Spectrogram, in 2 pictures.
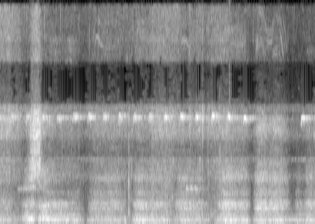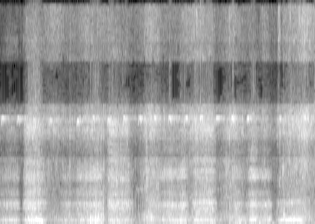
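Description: Leaves and undergrowth rustling and crackling as someone pushes through brush on foot, under a faint steady hum.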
